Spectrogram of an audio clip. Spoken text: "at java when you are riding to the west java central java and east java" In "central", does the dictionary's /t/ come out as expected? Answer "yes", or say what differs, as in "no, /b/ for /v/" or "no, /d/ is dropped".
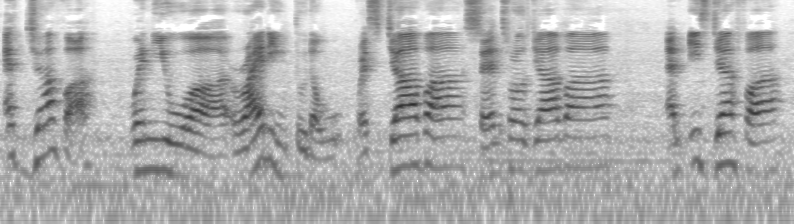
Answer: no, /s/ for /t/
